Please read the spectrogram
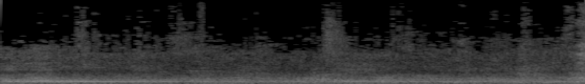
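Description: Steady machine hum with one constant mid-low tone that holds unchanged throughout.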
